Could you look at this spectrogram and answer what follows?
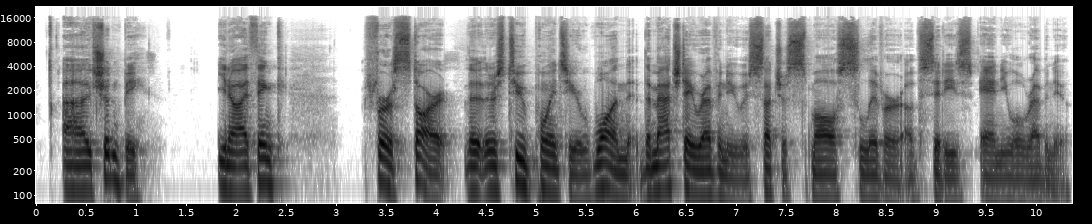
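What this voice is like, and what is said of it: American accent. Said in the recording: “you may have an American accent”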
